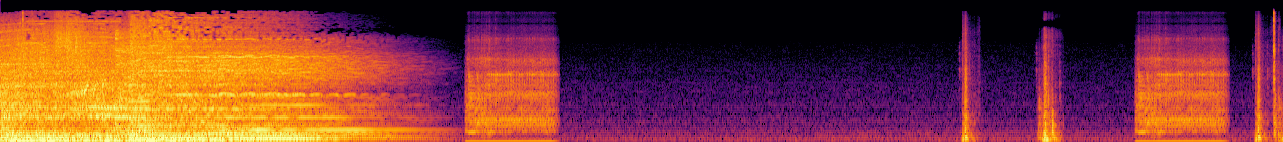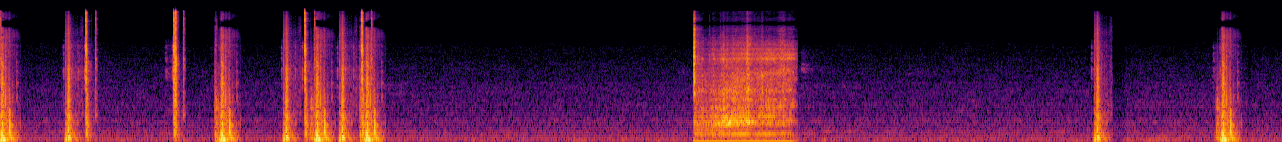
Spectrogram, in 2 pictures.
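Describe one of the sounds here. Short electronic game sounds chime and click now and then.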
